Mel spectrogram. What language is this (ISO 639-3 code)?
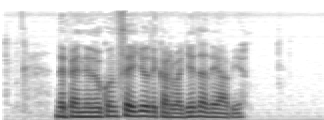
glg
